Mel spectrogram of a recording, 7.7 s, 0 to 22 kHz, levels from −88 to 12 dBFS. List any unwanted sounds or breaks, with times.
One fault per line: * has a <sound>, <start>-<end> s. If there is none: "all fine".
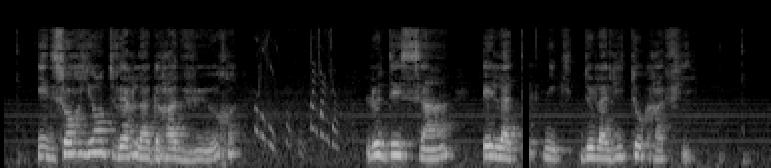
* has a chirp, 2.5-3.4 s
* has a dropout, 5.2-5.3 s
